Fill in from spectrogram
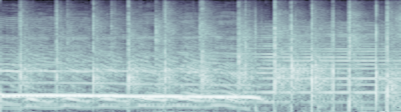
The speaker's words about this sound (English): So let's clap it up one time for my guy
